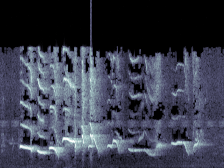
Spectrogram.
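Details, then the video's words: Oriental magpie-robin (kacer) singing energetically with its tail opened: a loud opening tumble of rapid chirps and whistles, easing into slower sliding whistled notes that fade toward the end. "TERAPI KACER CEPAT RESPON GACOR BUKA EKOR"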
